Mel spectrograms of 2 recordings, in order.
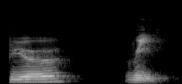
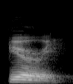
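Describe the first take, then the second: First: "Brewery" very slowly, broo... ree; syllable-by-syllable slow model of "Brewery". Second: Said in the usual way. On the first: Shown as a demonstration. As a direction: stretch "Brewery" into two separated syllables. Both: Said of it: "try and say it slowly".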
